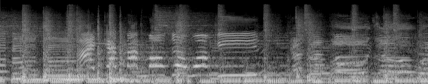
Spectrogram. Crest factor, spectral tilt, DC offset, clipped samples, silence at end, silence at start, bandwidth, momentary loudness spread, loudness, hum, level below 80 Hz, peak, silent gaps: 16 dB; -5.5 dB/octave; under 0.1%; under 0.1%; 0 s; 0 s; 17.5 kHz; 5 LU; -17 LUFS; none; -34 dBFS; -2 dBFS; none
